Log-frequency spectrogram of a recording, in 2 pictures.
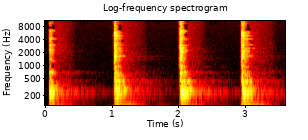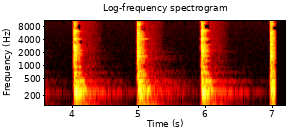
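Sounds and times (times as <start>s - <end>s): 
grandfather clock ticking: 0.0s - 0.4s, 1.0s - 1.4s, 2.0s - 3.4s, 4.0s - 6.4s.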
